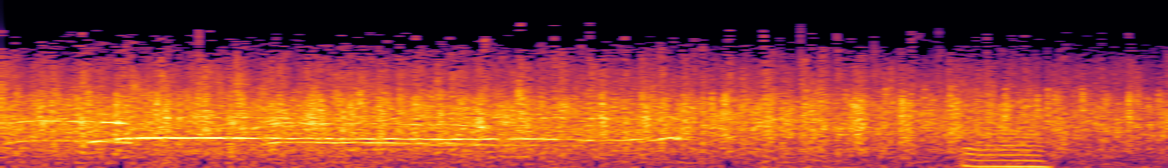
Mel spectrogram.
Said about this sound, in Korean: 우리 박수 한번 쳐주십시오.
